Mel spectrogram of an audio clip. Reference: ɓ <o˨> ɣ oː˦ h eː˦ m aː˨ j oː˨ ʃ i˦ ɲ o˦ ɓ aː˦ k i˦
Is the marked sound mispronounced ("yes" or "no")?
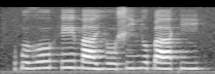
no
